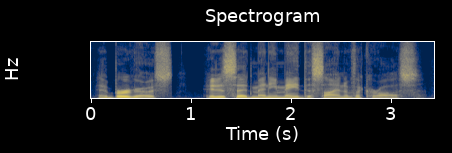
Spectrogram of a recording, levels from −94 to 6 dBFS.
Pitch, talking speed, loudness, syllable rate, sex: 100 Hz, 210 wpm, -20 LUFS, 4.9 syllables/s, male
